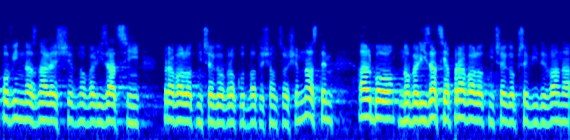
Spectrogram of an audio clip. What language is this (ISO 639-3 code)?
pol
